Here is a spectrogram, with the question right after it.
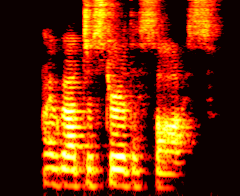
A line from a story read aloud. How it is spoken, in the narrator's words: says flatly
